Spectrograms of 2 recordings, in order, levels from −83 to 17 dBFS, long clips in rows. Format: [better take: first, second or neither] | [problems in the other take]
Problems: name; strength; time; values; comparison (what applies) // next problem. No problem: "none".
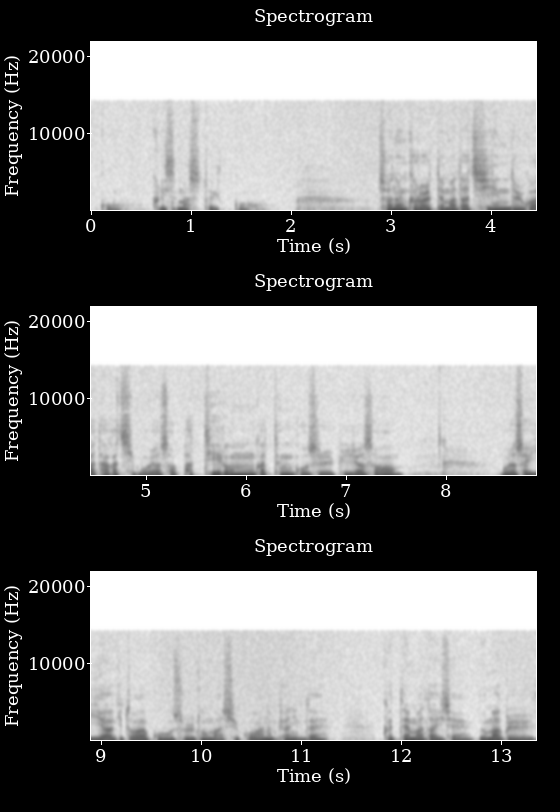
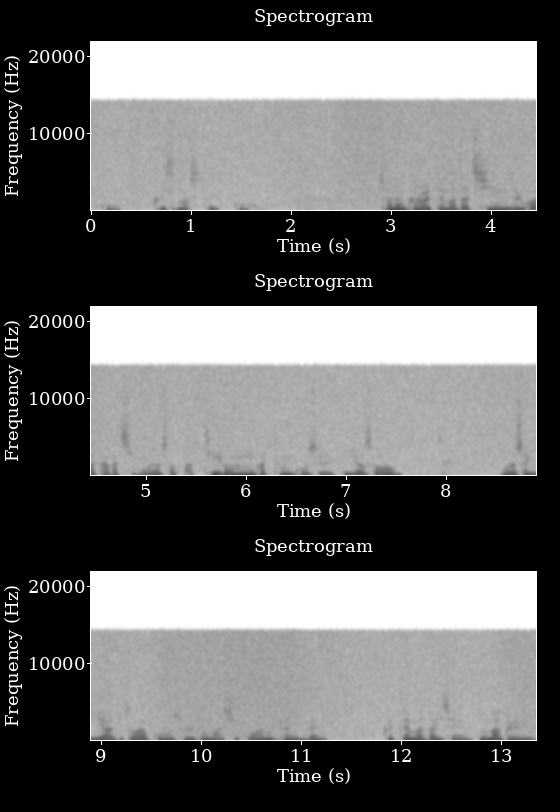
first | hiss; loud; throughout; 8 dB below the speech; faint in the first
